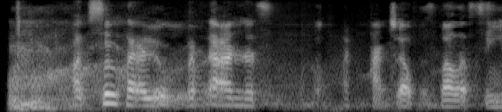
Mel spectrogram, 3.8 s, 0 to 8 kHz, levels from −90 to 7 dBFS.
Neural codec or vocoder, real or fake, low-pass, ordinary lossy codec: codec, 16 kHz, 1 kbps, FreqCodec, larger model; fake; none; none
